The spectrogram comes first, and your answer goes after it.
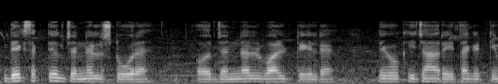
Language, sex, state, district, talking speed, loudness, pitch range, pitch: Hindi, male, Madhya Pradesh, Katni, 190 wpm, -20 LUFS, 125-135 Hz, 130 Hz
